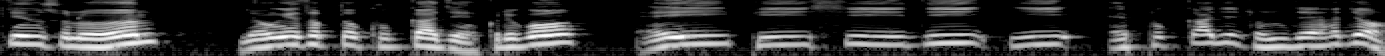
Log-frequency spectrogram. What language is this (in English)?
Korean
